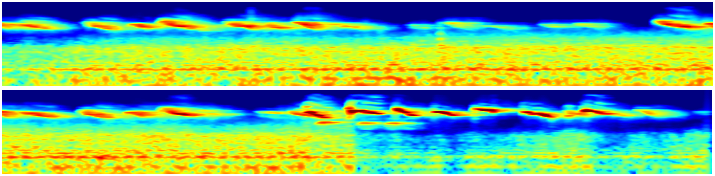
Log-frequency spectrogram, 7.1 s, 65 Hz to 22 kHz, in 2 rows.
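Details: On 5 May 2022 a caged Oriental white-eye opens its song with rapid, high chirping phrases, pausing briefly, then bursting into louder, denser twittering with emphatic sharp notes toward the end.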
